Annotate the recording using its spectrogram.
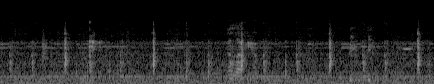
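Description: Faint, sharp clicks about every couple of seconds over a steady low hum, with a faint voice briefly heard about five seconds in.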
